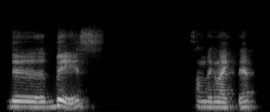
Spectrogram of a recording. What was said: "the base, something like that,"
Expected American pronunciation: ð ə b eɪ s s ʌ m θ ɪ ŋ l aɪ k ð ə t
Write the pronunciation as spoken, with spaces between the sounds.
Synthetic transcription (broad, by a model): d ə b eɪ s s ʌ m t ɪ ŋ l aɪ k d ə t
